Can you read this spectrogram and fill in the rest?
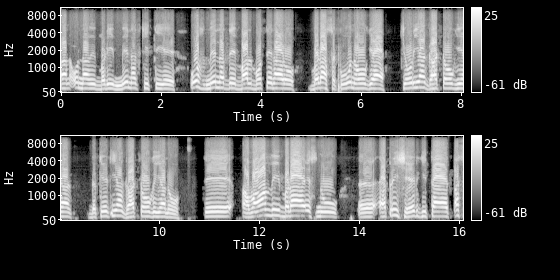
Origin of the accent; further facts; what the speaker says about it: Chiniot, Punjab, Pakistan; ਸਾਡਾ ਜ਼ਿਲ੍ਹਾ ਚਨਿਓਟ ਹੈ ਨਾ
